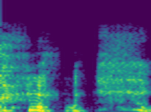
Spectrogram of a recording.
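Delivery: a quick bright laugh; short high laugh. Real, not acted. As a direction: laugh at yourself briefly. Laughs about not hitting goal.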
